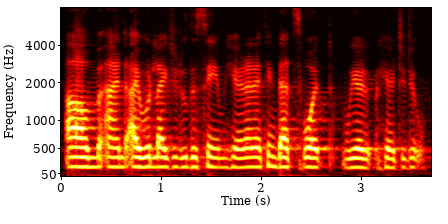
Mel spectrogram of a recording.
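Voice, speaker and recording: A woman's voice: on the low side, completely flat delivery, fairly quick, highs cut off. A woman speaking earnestly as a panel speaker at a conference, talking freely without notes. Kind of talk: conference speech. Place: conference hall.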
